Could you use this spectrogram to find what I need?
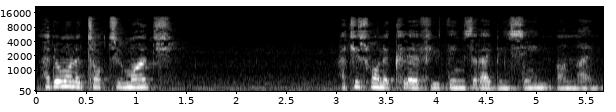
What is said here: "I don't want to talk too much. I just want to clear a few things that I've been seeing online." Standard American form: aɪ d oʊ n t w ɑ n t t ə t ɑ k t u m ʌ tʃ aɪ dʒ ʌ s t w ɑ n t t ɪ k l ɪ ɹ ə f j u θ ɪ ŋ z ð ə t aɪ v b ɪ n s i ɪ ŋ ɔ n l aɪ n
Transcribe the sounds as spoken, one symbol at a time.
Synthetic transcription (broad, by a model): aɪ d oʊ n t w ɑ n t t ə t ɑ k t u m ʌ tʃ aɪ dʒ ʌ s t w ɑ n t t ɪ k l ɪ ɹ ə f j u θ ɪ ŋ z ð ə t aɪ v b ɪ n s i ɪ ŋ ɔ n l aɪ n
